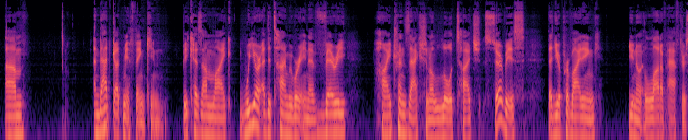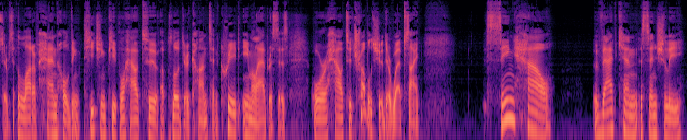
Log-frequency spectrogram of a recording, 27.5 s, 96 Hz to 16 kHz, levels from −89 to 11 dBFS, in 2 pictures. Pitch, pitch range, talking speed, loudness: 115 Hz, 105-125 Hz, 130 wpm, -18 LUFS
